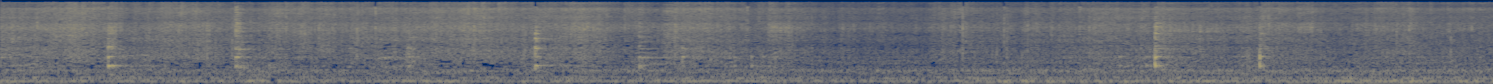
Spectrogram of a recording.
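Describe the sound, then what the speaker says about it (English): Chicken sizzling steadily in a little oil in a pan, a close, continuous hiss and crackle with occasional sharper pops, heard alone. "So we have a nice sizzle"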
